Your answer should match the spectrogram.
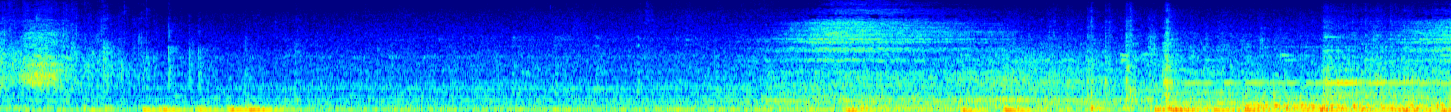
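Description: A high school marching band's show opening: a low percussion rumble, a cymbal swell about eight seconds in, a few sharp percussion hits, then a held tone building toward the end.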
